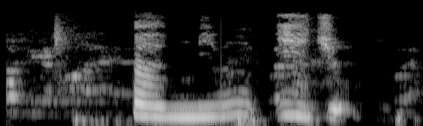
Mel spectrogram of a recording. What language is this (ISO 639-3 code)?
zho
